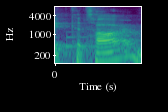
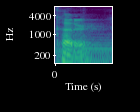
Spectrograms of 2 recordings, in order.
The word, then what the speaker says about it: Qatar: I know a lot of people say Qatar, but it is actually pronounced Qatar.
